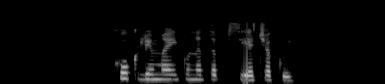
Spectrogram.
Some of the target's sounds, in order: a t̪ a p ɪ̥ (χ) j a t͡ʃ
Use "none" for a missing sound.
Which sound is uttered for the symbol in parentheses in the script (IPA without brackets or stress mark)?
s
